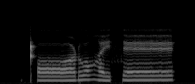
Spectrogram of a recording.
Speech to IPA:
ʈʰɔː ɽoʁesɛː

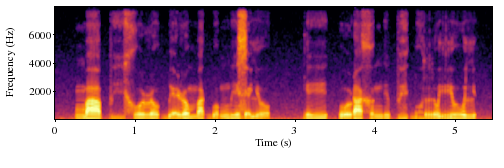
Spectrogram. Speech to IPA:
ŋ͡ma pi̤xu ɭʊɡ͡bḛ ɭʊmaɡ͡bo ŋ͡mizḛlʲo | ɾi | ṵɽaxəŋi pe̤ɡ͡bo̤ru rʲulʲ

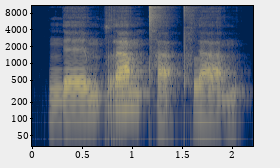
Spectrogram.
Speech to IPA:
ŋɛː˦˥mpra˥˩m tʰa˨˩ʔpʰla˧m

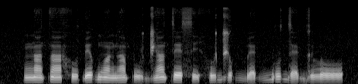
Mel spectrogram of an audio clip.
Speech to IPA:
ŋã˧tã˧hu˨ɗe˦ ɡʷã˦ɡã˦pu˨ d͡ʒã˦te˧si˨ hu˦d͡ʒo˦ɡ͡bɛ˨˦ ɡ͡bu˦dɛ˨ɡɨ˧lo˧

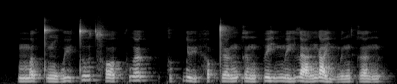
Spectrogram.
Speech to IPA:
mɐ˨˩wt̪ʊ˨˩ŋwyː˨˧ t̪uː˥t͡sʰɔː˧t̚kʷœː˥k̚ | kʊ˨˥k̚lyː˨˩ hɐ˥p̚t̪œː˨˥ŋkɐ˨˥n pe˧j me˨˥jlaː˨˥ŋaː˨˩jmɵ˨n kɐ˧n

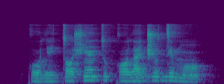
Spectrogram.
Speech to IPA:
ko˨li˨ tɔ˨˦ʃɛ̃˦ tu˦˨kɔ˧la˦ d͡ʒo˦de˦˨ mɔ̃˨

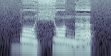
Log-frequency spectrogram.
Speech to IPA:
bɔ çɔnɐ

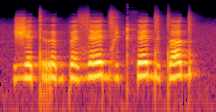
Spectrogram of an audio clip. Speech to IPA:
ʒɛtrɤdpɛ zɛ d͡ziʈθɛ dɛtad

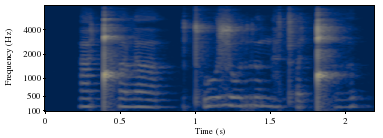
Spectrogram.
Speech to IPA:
aǃʰɐlɐ | tʼu zuruna̤tʼɐ ǃʰə̤

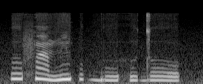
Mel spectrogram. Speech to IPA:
ʊ˦fã˦˨mĩ˦ pʊ˦ɡ͡buː˨hu˨ do˨

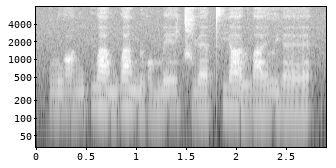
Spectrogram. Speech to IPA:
lwɑ˧˥ŋpwä˥˧ mwa˥˩nɻwɔ˩me˥ɪ̯ t͡ɕɥɛ˧˥ t̪ʰjä˥˩ɻwa˧˥ɪ̯ ljɛ˨˩˦

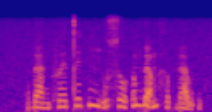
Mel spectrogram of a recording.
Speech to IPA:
ɗa˨˩nfɛ˧t̪e˦˥k̚ ɲḭ˧˥wso˨˦ ʔə˧mɗa̰˧˥m hə˨˩p̚ɗa̰˧˨wʔ

